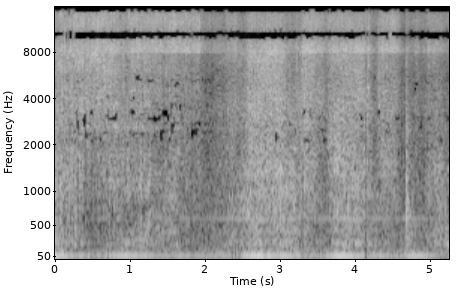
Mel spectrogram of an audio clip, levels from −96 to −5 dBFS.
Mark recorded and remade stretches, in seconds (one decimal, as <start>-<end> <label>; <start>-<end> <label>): 0.0-5.3 recorded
